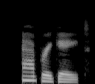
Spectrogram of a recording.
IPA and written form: ˈabrəɡeɪt (abrogate)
